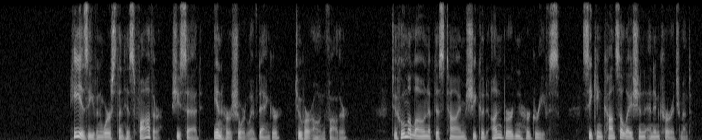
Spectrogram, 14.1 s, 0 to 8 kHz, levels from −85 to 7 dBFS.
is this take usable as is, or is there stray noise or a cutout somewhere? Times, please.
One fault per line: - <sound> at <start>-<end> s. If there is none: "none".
none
